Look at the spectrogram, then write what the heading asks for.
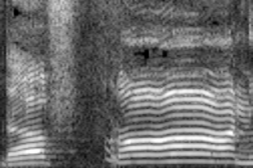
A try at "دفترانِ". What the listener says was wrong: ان تا بھی جو چھوڑ دیتی ہے. دفتر، دفترانی، دفترینی.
